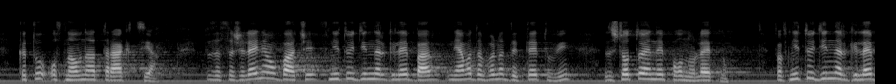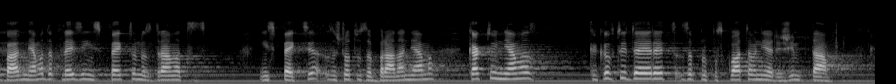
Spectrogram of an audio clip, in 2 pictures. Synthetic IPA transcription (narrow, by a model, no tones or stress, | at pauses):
kɐt̪oʔosnɔvnəːt̪ɾakt̪sijə | zɐsəʒɐlɛniɛobat͡ʃɛfnit̪ʊɛd̪inːɐɾɡilɛbaɾnʲamɐd̪ɐvɤɾnət̪d̪ɛt̪ɛt̪ovi | zɐʃt̪ɔt̪oɛnɛpəlˠnolɛt̪no | vɐfnit̪ʊɛd̪inːɐɾɡilɛbaɾnʲamɐd̪ɐflɛziinspɛk̚t̪oɾnɐzd̪ɾavnət̪ə | inspɛkt̪sijəzɐʃt̪ɔt̪ozɐbɾanənʲamə | kak̚t̪oinʲamə | kɐkɤft̪ʊid̪ɐɛɾɛt̪zɐpɾopʊskvat̪ɛlˠnijəɾɛʒimt̪am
